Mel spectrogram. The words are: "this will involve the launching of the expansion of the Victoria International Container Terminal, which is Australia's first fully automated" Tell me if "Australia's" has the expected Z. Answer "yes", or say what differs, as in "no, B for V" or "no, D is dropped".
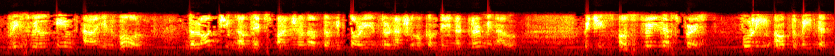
no, S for Z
